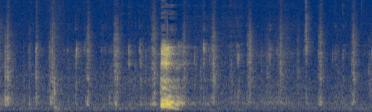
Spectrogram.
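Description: Close-up mouth sounds of a man chewing a forkful of spaghetti: a run of short, wet clicks and smacks. About two and a half seconds in comes a brief low voiced sound from him, falling in pitch, the loudest moment.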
